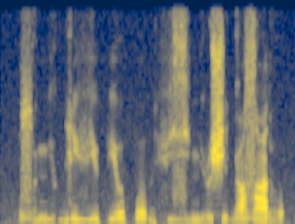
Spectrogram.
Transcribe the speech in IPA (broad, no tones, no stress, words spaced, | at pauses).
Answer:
zˤṳmʲo̤ɡi vʲupʲo poɡfʲə̤ zʲṳnʲṳɭʃiɡə zˤiɾo̤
